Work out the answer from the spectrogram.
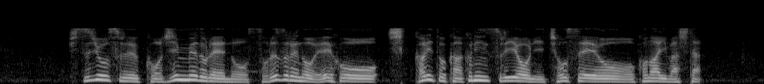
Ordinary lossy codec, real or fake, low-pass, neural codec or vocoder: MP3, 32 kbps; real; 5.4 kHz; none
